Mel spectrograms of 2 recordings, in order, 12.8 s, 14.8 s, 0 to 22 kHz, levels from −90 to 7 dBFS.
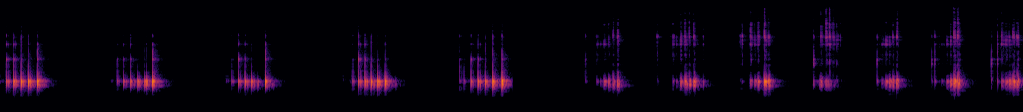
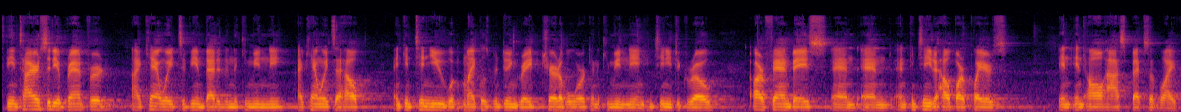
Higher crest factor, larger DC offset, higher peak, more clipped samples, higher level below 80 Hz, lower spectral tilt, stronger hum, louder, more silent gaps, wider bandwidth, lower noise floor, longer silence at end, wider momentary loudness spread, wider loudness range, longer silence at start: first, 28 dB vs 18 dB; neither; second, -12 dBFS vs -2 dBFS; neither; second, under -90 dBFS vs -54 dBFS; second, 7 dB/octave vs -5.5 dB/octave; neither; second, -36 LUFS vs -20 LUFS; first, 1.27-1.37 s, 4.11-4.27 s, 5.65-5.70 s, 6.40-7.30 s vs none; first, 14 kHz vs 12.5 kHz; first, under -90 dBFS vs -44 dBFS; about the same, 0.05 s vs 0 s; first, 20 LU vs 7 LU; first, 4 LU vs 1 LU; about the same, 0.05 s vs 0.05 s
